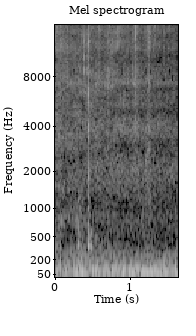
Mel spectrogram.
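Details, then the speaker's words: 2008 Chevy Silverado LT 5.3 L Vortec V8 after replacing a water pump with worn bearings/pulley play that caused knocking and rattling: steady, even low idle with no tapping or knocking; fixed. "No leaks, we got heat. We got all the air out of the system. That's it cranked up. No more knocking. Everything's good to go."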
